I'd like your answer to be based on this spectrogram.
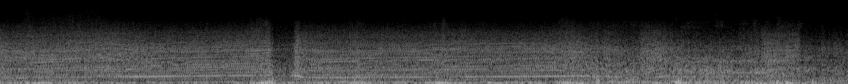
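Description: Race car in GRID 2 accelerating hard, loud steady engine drone rising in pitch with abrupt breaks at gear shifts, a brief tyre squeal, continuous and close.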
